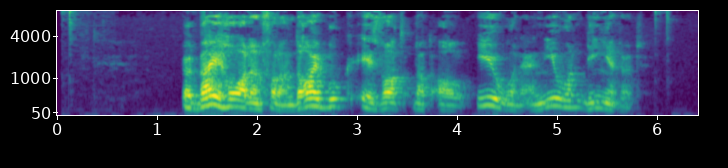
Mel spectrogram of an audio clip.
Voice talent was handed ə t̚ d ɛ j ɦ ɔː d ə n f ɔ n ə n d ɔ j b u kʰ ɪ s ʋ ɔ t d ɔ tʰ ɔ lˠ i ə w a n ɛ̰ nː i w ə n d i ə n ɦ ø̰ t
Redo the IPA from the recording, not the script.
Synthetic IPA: ə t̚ b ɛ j ɦ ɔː d ə n f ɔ n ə n d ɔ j b u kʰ ɪ s ʋ ɔ t d ɔ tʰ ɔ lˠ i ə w ə n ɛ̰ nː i w ə n d i ə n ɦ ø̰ t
